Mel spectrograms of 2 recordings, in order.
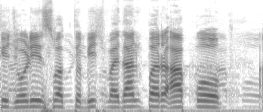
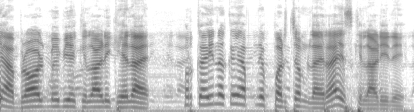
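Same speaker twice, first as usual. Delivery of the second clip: ordinary delivery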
